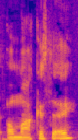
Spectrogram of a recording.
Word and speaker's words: omakase: I think there's 2 ways to say it. I'd say the correct way of saying it, I've heard more online from actual Japanese people, is omakase.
